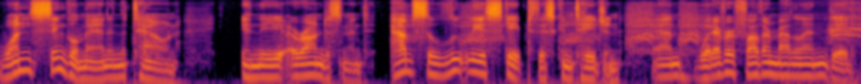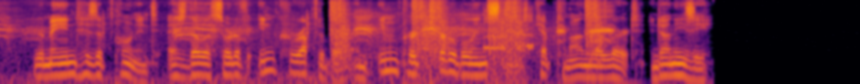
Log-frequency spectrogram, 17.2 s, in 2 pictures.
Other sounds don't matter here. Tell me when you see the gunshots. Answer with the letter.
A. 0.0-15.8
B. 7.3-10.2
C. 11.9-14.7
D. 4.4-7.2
C.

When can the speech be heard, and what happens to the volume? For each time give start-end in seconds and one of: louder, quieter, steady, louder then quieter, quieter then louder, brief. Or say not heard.
0.0-15.8 steady.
